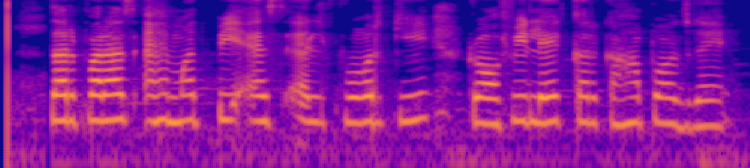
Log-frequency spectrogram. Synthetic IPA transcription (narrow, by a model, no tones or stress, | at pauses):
sɐɾpəɾaːd͡ʒɛɦməd̪̚piːʔɛːsɛlpʰoːɾkiʈɾoːfileːkːəɾkɐɦãpɔɦʊ̃t͡ʃɡɐeː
